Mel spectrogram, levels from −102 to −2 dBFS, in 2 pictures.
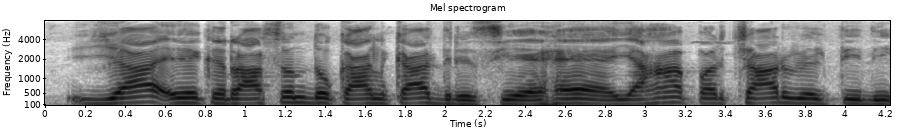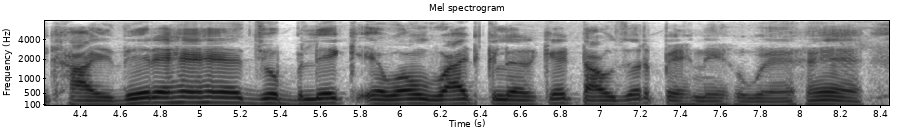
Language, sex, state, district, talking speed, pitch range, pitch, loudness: Hindi, male, Jharkhand, Ranchi, 175 wpm, 135-165 Hz, 150 Hz, -13 LUFS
